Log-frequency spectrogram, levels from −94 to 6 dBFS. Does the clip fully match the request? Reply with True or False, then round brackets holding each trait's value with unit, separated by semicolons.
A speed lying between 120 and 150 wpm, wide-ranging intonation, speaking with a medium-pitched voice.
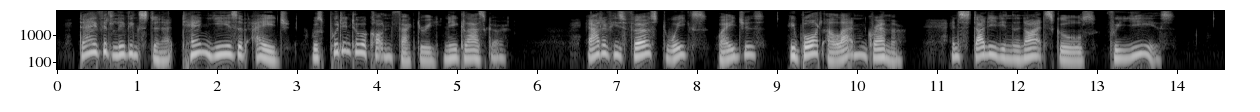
True (140 wpm; 5.8 semitones; 165 Hz)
